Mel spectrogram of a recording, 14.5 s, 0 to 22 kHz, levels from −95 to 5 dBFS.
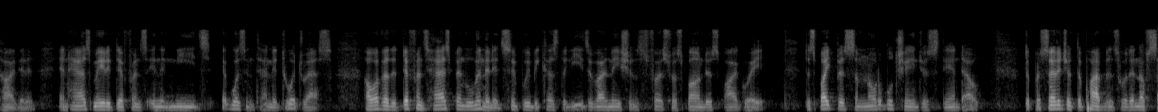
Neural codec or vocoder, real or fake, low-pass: codec, 24 kHz, 0.9 kbps, WavTokenizer, medium speech release version 2; fake; 7.2 kHz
